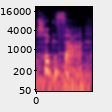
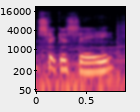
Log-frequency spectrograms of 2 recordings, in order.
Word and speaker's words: Chickasha: So this one's always a little bit hard to pronounce because some people will say it Chickasaw. So I learned that it's actually the word Chickasha is the nation of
